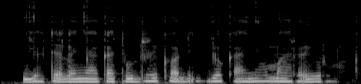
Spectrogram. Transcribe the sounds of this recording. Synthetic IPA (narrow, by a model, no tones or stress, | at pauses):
d͡ʒɔtɛ̰lɔɲakatudɾɪkɔ̰dd͡ʒɔkaɲɔmarɾɪ̰ɾwok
